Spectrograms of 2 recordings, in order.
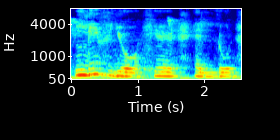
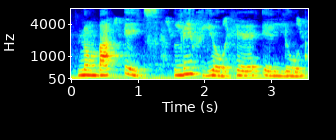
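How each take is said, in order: First: Slow, weighted "Leave your hair alone"; emphatic repeat. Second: Slow, louder, each word pressed: "leave your hair alone"; emphatic. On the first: Vlogger repeating her rule to viewers, slow and firm. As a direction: hit "Leave" and draw it out. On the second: Hair vlogger stressing her key rule, slow and emphatic. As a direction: lean hard on "leave". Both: Real, not acted. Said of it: "I can't put enough emphasis on that".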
